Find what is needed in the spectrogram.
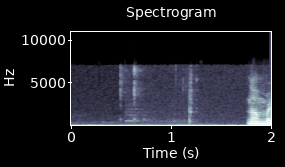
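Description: A quiet pause with a faint low hum and two faint clicks, about half a second and a second in; speech resumes near the end.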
